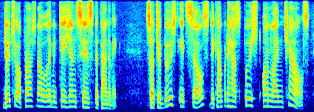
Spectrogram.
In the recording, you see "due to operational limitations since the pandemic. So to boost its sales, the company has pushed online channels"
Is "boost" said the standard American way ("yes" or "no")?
yes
